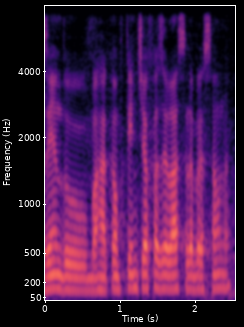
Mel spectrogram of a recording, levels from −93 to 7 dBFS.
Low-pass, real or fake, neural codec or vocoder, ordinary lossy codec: 7.2 kHz; fake; autoencoder, 48 kHz, 32 numbers a frame, DAC-VAE, trained on Japanese speech; none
